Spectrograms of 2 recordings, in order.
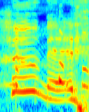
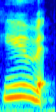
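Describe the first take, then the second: First: "Humid" said with a clear H at the start. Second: "Humid" said as "yumid" with no H sound; dropped H. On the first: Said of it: "there's an H". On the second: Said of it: "let's hear you try". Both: Shown as a demonstration.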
